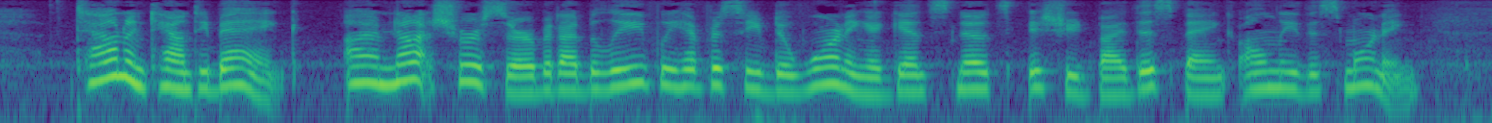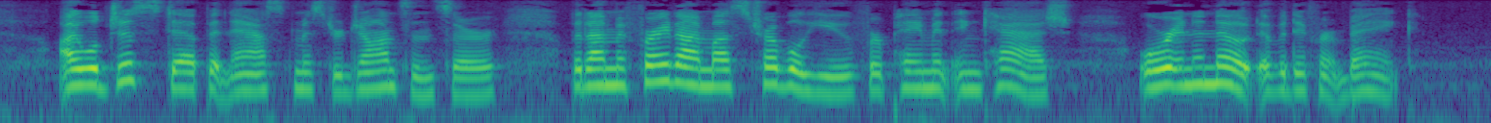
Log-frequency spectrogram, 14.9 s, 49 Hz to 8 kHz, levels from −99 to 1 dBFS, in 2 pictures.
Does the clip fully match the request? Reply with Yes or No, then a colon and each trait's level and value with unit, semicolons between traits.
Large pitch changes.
No: average, 4.3 semitones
